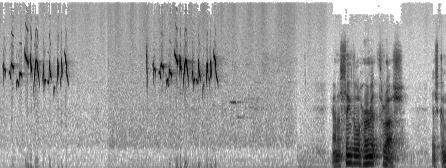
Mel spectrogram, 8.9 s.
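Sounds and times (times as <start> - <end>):
Canada warbler calling witchet a witchet: 0.0 - 5.8
speech: 6.7 - 8.1, 8.7 - 8.9.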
